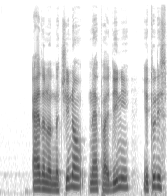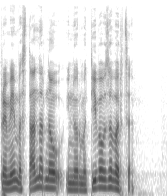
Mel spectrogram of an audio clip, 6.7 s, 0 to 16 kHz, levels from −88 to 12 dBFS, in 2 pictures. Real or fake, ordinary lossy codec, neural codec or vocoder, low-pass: real; none; none; 14.4 kHz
